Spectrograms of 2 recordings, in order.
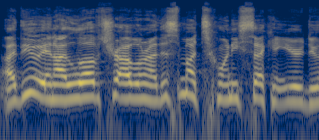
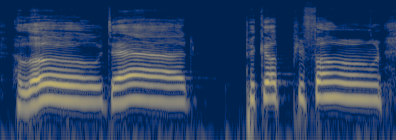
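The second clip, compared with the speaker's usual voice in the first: put-on child's ringtone voice; 2 semitones higher, much slower than usual. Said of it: "his ringtone for me".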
